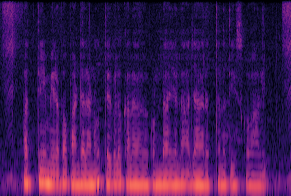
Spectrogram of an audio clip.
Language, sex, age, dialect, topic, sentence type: Telugu, male, 25-30, Telangana, agriculture, question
